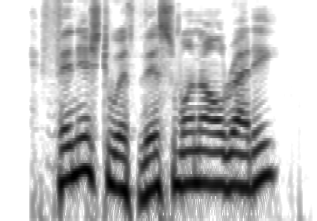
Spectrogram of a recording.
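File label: finished With This One Already, male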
